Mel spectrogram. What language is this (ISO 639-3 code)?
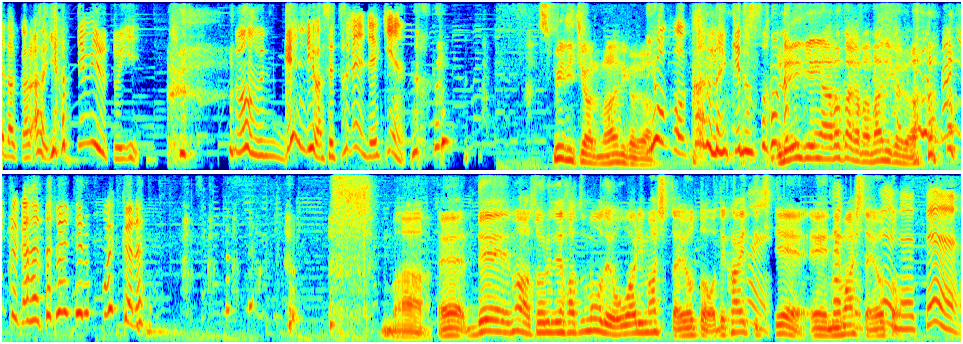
jpn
